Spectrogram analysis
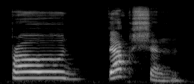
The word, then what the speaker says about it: production: The second one is production. Production. Production. Yeah, the stress or the emphasis fallen or happen in the middle of the word, in the DU atau D sama U syllable.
